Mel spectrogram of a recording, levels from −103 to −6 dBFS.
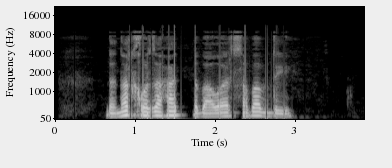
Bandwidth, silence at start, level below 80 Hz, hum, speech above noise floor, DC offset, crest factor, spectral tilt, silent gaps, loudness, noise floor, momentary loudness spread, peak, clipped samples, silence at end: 11 kHz; 0.65 s; -58 dBFS; none; 43 dB; under 0.1%; 22 dB; -7.5 dB/octave; none; -30 LUFS; -72 dBFS; 10 LU; -10 dBFS; under 0.1%; 0.9 s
